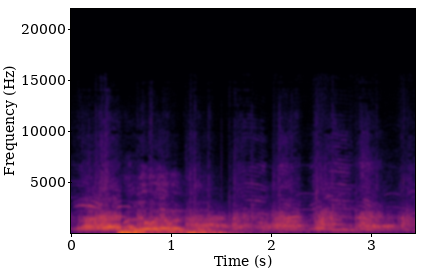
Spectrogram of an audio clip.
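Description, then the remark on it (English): A large crowd at a Netanyahu campaign rally chants loudly in unison, many voices rising and falling in rhythmic, shouted phrases, calling him King of Israel and a magician and saying they love him, filling the whole clip without a break. “Netanyahu, they're saying, I love you, and the crowd is chanting, calling him King of Israel and a magician.”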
